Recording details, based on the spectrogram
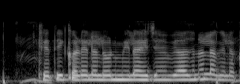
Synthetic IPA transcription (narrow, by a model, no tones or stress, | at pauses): kʰet̪ikəɽelaloːnmilaɦid͡ʒemẽʋjaːd͡ʒnələɡeːlak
